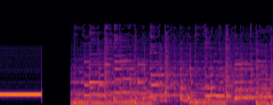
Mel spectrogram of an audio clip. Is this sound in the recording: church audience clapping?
no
